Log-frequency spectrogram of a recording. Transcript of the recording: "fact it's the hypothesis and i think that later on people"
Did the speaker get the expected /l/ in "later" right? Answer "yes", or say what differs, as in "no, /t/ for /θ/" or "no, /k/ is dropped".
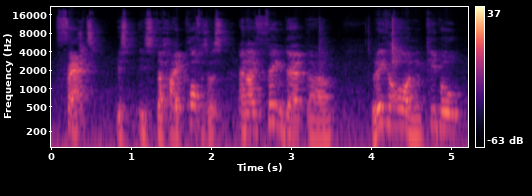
yes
